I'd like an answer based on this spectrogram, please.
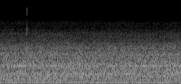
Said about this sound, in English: Join me live on the Yorks train station.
